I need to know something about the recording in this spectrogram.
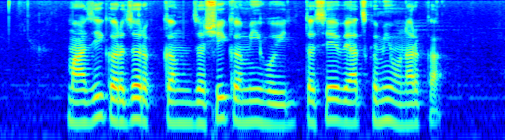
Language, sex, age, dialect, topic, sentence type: Marathi, male, 18-24, Standard Marathi, banking, question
